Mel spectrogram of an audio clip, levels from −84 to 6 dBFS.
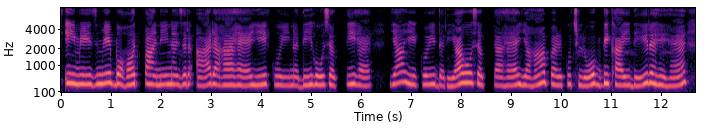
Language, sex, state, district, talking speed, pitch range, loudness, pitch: Hindi, female, Uttar Pradesh, Varanasi, 135 wpm, 260-295 Hz, -25 LUFS, 280 Hz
